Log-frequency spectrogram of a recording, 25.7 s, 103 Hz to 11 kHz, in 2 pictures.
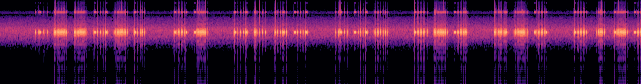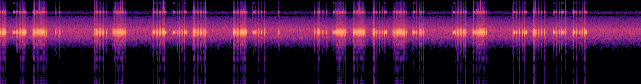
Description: Hellschreiber (Feld-Hell, 122.5 baud), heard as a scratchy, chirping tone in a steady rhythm, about 1850 Hz. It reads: YB6WZK DE HL4W TNX FER QSO PIERRE, 73 AND GL. YB6WZK DE HL4W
